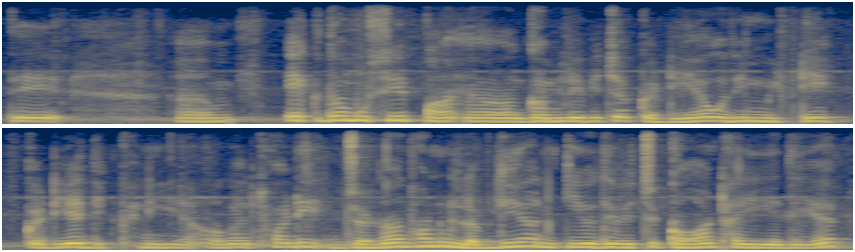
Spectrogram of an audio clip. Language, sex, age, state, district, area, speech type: Dogri, female, 18-30, Jammu and Kashmir, Samba, rural, spontaneous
